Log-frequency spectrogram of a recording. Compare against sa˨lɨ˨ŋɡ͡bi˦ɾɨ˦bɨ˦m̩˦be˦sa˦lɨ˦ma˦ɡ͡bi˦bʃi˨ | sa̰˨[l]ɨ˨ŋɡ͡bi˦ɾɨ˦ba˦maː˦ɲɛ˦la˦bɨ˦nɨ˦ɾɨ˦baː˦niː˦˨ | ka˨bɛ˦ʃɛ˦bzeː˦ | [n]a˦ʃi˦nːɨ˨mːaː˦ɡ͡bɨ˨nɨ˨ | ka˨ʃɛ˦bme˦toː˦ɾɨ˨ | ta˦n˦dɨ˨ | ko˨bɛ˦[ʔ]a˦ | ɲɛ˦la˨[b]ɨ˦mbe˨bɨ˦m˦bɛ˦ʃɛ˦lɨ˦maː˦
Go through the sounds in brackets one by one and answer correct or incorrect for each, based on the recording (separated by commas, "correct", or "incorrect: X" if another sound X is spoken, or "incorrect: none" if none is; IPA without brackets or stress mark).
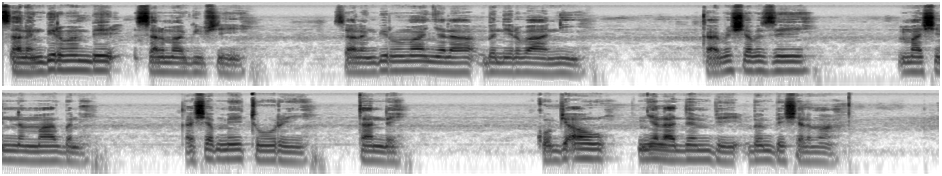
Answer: correct, incorrect: m, correct, incorrect: d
